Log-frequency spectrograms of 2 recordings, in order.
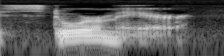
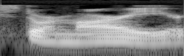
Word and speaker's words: Stormare: I always say Stormare, but I know that that's not right. It's like Stormari or something.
